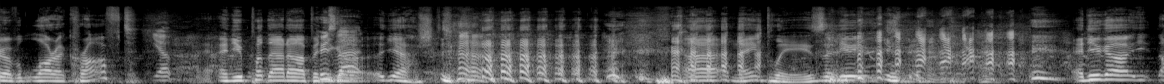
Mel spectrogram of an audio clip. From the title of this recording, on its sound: Live in Melbourne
